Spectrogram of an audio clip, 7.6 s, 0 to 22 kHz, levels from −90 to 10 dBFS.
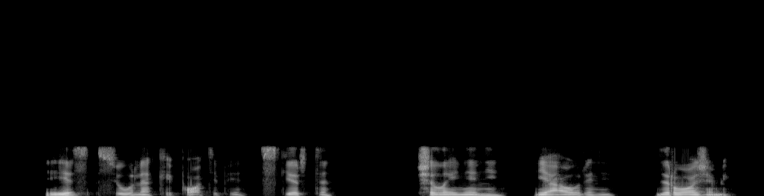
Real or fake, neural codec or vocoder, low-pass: real; none; 5.4 kHz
